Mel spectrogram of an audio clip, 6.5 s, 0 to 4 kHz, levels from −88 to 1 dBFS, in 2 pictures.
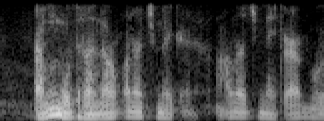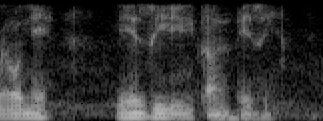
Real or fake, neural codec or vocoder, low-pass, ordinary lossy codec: fake; codec, 24 kHz, 1 kbps, SNAC; 3.6 kHz; AAC, 32 kbps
